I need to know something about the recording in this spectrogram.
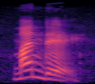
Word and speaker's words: Monday: Ok, so, todas esas palabras tienen el mismo sonido. M-O, pero se escribe M-O, pero se oye como si fuera una M-A. Month, money, Monday. Nunca month, money, Monday. No, eso es típico de Spanish.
